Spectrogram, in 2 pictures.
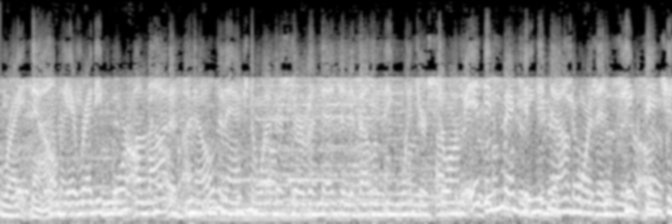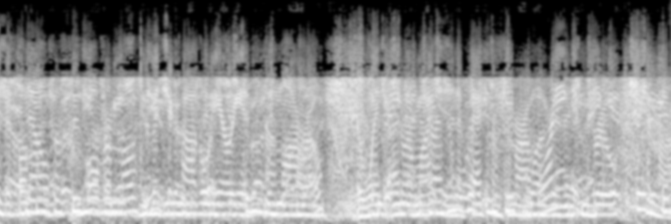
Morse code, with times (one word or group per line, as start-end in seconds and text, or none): none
